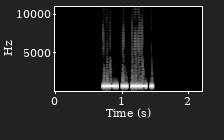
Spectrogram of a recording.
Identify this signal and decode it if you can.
Morse code, heard as a keyed tone, about 46 wpm, 700 Hz. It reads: FIVE
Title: Sentences from Top 400 Words - New Word Drill - 50wpm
